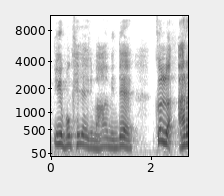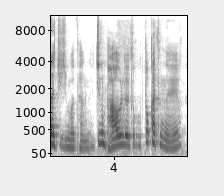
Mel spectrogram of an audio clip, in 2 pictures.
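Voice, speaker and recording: A male pastor preaches in an easy, conversational way and leans into his stories with emphasis. His voice sits somewhat high for a man and has a strong gravelly fry. He keeps pausing to ask his listeners whether they follow. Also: lively intonation, darkish tone. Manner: emphatic, storytelling, asks listeners "right?". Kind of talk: conversational Bible-reading sermon.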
